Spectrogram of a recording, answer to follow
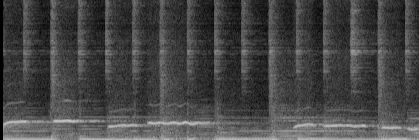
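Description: A whistled melody line, wavering slightly in pitch, carried over a bass line and a steady tapping beat of about four taps a second, in a live band's intro.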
